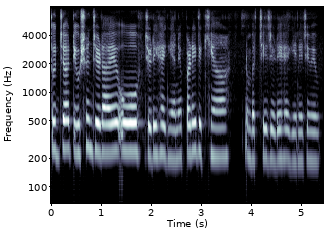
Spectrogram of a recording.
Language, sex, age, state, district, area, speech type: Punjabi, female, 18-30, Punjab, Tarn Taran, rural, spontaneous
